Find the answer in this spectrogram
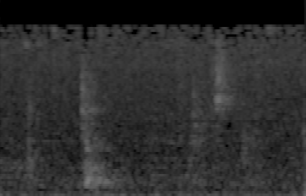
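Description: Near silence: faint room tone, with two faint soft knocks about a second apart.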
